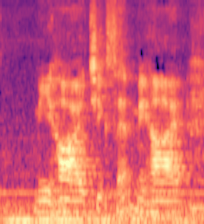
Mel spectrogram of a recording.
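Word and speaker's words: Mihaly Csikszentmihalyi: Okay, pronounced Mihai Csikszentmihalyi.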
